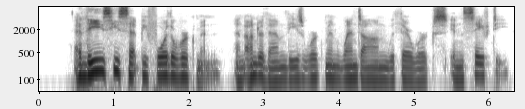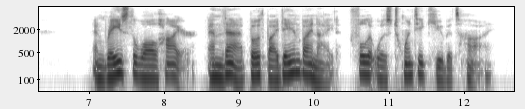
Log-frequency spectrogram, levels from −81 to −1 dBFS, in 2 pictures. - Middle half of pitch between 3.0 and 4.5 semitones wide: Yes, average, 4.0 semitones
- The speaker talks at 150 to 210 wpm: Yes, average, 180 wpm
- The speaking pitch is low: Yes, low, 115 Hz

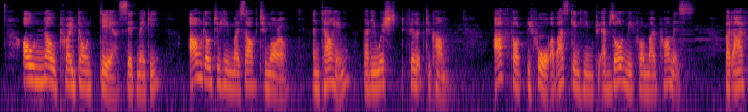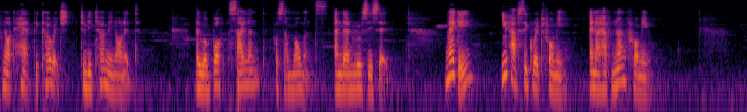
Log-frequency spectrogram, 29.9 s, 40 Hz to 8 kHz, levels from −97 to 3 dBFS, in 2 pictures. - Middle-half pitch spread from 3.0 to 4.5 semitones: Yes, average, 3.7 semitones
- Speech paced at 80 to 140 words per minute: Yes, slow, 135 wpm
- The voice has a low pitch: Yes, low, 130 Hz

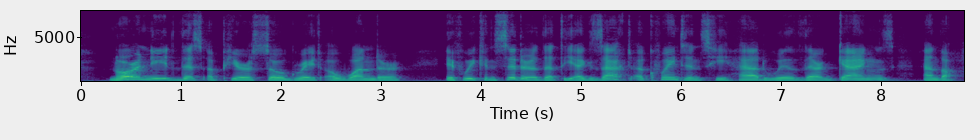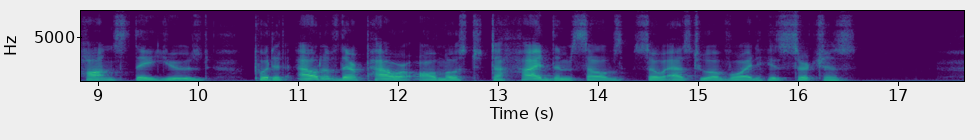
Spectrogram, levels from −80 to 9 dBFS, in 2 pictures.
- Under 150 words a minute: Yes, average, 140 wpm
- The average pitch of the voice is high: No, low, 135 Hz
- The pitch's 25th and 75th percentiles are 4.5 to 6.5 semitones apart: No, average, 3.4 semitones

